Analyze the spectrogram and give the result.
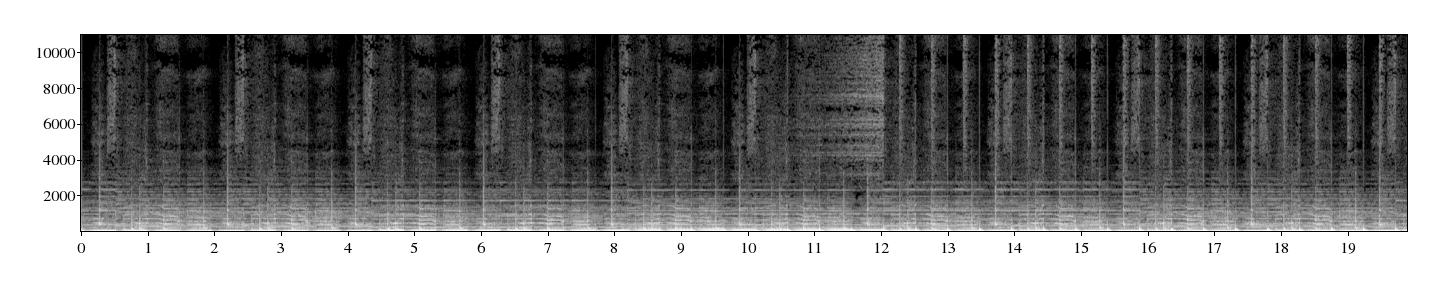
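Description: An electronic dance track plays loud and full, driven by a steady, pulsing beat over deep sustained bass notes that shift every few bars, with layered synth chords and no talking.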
